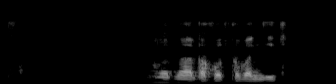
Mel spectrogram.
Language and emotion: Russian, neutral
